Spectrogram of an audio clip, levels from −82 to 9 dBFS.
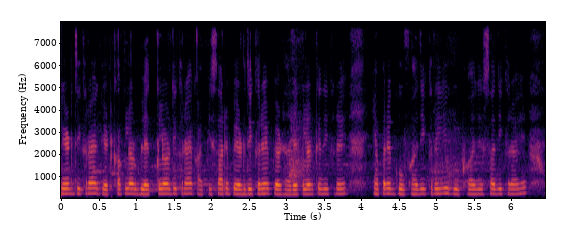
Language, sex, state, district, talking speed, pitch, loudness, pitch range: Hindi, female, Uttarakhand, Tehri Garhwal, 345 wpm, 220 Hz, -28 LUFS, 215-225 Hz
